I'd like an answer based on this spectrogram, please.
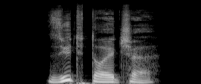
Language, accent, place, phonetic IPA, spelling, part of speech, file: German, Germany, Berlin, [ˈzyːtˌdɔɪ̯t͡ʃə], süddeutsche, adjective, De-süddeutsche.ogg
- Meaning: inflection of süddeutsch: 1. strong/mixed nominative/accusative feminine singular 2. strong nominative/accusative plural 3. weak nominative all-gender singular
